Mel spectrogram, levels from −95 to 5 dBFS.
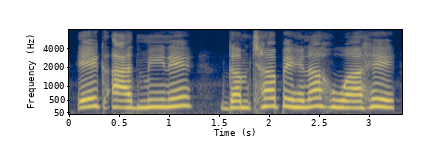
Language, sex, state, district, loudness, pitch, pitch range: Hindi, female, Madhya Pradesh, Bhopal, -10 LUFS, 255 Hz, 240-280 Hz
